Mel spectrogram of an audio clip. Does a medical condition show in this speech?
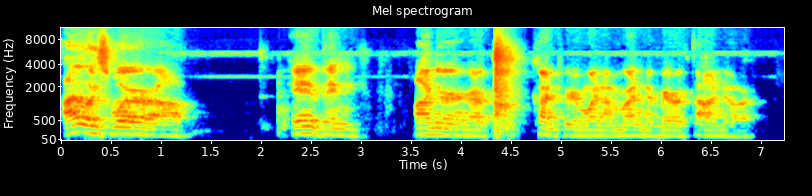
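Yes: ALS; throat not responding when singing, could not reach notes, nephew brain surgeon in Boston heard voice change.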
